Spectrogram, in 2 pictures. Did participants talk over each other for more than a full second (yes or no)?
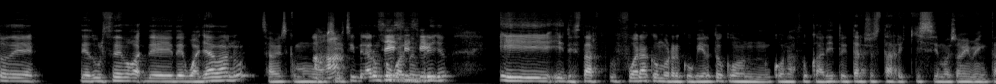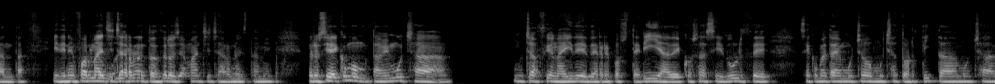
yes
